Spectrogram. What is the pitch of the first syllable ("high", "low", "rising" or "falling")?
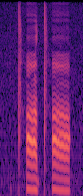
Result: low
